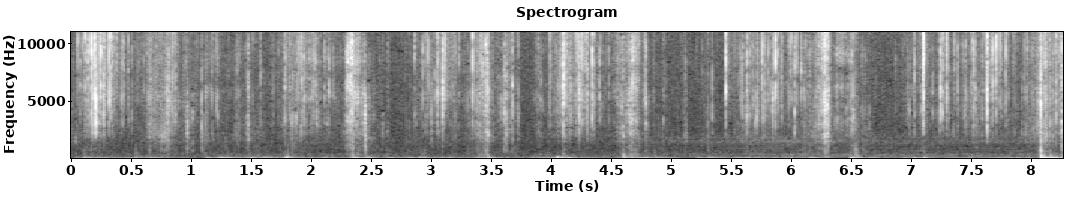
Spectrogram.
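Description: A lump of blue foam bead clay (floam) is squished with thumbs and fingertips, giving off dense, continuous crackling and crunching with bright, sharp pops over a low rumble. The squeezes swell and fade in waves, with short pauses between presses.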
